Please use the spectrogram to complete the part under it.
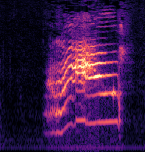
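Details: Cat giving a single clear meow lasting under a second, rising at the start then holding a steady, slightly falling tone with rich harmonics, against a faint low hum in a quiet room.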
